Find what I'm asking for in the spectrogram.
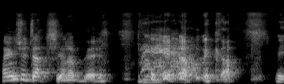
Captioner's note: laughs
